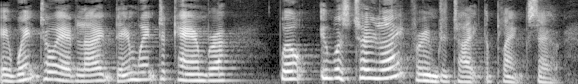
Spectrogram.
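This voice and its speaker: The woman's fairly high voice has lively intonation. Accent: Australian. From South Australia, Riverland. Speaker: community volunteer. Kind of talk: interview answer.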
